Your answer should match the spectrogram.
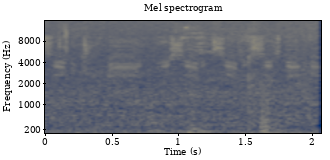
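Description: A pause in the talk: steady low room tone of the studio, with a few faint small noises and no clear speech.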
